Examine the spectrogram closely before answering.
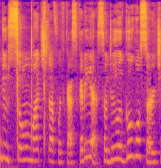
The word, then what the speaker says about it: cascarilla: One thing that really amazes me is that people do not use cascarilla. How do you spell that? C-A-S. No, am I right? C-A-S-C-A-R-I-L-L-A.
